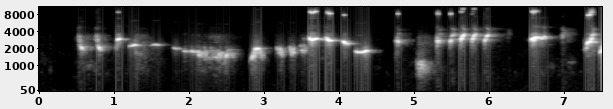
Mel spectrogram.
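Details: Greater green leafbird singing on a master recording for teaching songbirds: a continuous run of clear whistles, slurred falling notes, quick chips and a brief low note, varied and mimic-like, no other sounds.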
